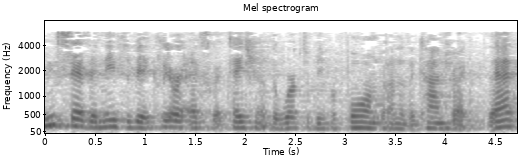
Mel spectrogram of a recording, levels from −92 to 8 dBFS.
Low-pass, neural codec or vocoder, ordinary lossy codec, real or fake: 7.2 kHz; none; MP3, 24 kbps; real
